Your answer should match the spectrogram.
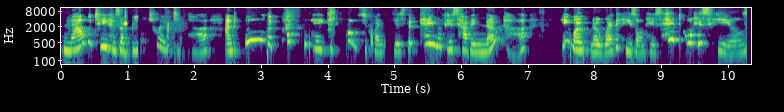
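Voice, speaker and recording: A woman's voice: high-pitched, huge pitch swings, unhurried, heavily acted, rough recording. A woman playing an airy, matter-of-fact fairy in a comic radio play, breezy and arch, recorded over a home video call. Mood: amused, pitying.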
